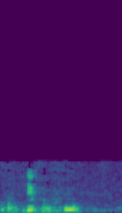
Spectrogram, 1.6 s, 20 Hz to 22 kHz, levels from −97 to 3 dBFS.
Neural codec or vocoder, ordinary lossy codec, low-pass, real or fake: none; MP3, 24 kbps; 5.4 kHz; real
